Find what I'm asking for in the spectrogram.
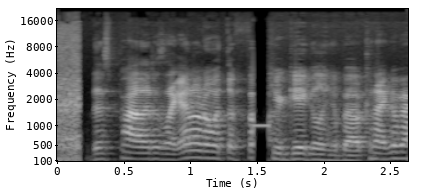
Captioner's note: beep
